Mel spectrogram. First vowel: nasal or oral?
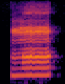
nasal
